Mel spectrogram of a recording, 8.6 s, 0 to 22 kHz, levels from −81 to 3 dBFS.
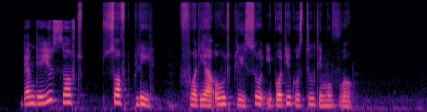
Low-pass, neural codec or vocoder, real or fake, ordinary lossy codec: none; autoencoder, 48 kHz, 128 numbers a frame, DAC-VAE, trained on Japanese speech; fake; none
